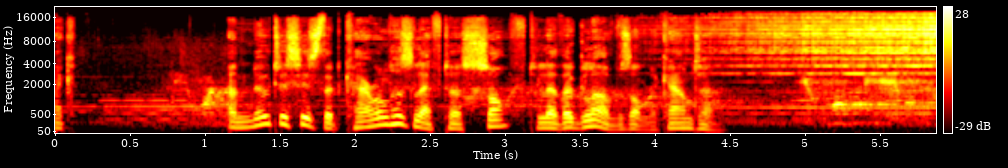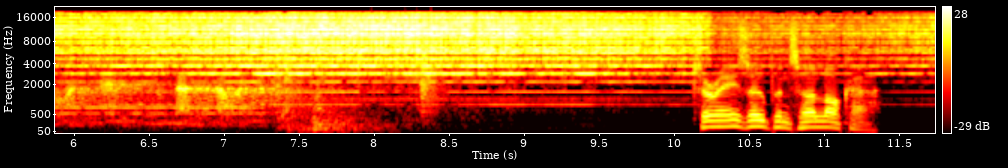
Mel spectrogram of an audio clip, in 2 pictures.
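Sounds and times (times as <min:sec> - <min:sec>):
speech: 0:00.0 - 0:00.2, 0:01.0 - 0:04.6, 0:10.2 - 0:11.4
loud electric bell ringing: 0:04.0 - 0:11.7.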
